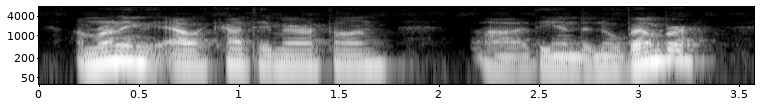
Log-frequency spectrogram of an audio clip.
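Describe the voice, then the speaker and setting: This man has a medium pitch, ordinary pitch variation and a somewhat breathy quality. The recording is very clean with a silent background. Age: 50s. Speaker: marathon coach and runner. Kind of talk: personal video blog monologue.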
